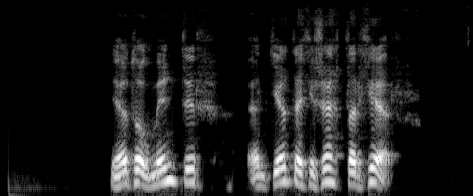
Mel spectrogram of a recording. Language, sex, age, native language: Icelandic, male, 80-89, Icelandic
